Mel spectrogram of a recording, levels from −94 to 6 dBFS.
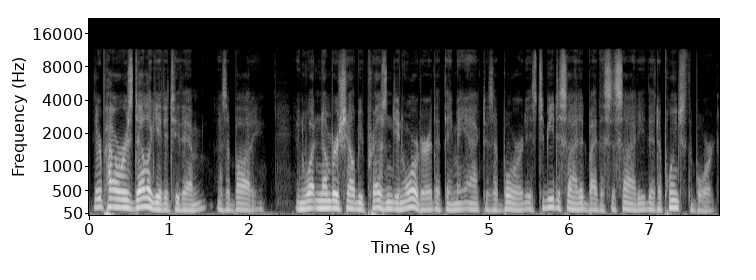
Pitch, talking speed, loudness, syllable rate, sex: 125 Hz, 265 wpm, -18 LUFS, 6.5 syllables/s, male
